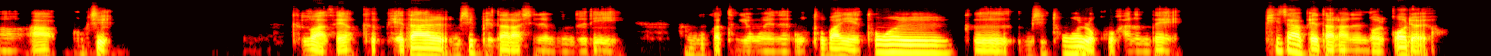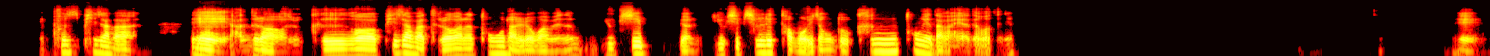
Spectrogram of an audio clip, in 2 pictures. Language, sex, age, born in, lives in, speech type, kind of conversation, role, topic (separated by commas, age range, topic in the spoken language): Korean, male, 40-44, South Korea, Japan, conversation, unstructured, none, 피자와 햄버거 중 어떤 음식을 더 좋아하시나요?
